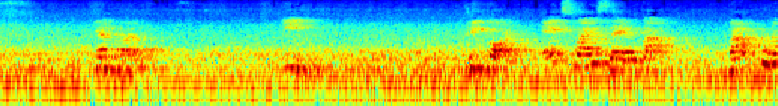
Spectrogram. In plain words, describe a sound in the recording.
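A woman reads aloud clearly and steadily, close by.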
